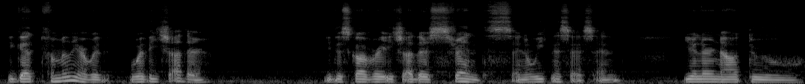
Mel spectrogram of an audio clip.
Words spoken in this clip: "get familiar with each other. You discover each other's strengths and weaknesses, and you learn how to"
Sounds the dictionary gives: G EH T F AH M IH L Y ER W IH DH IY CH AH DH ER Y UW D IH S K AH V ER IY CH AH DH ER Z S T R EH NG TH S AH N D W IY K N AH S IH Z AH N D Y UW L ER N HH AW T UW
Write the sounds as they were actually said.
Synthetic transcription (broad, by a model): G EH T F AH M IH L Y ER W IH DH IY CH AH DH ER Y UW D IH S K AH V ER IY CH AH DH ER S T R EH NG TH S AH N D W IY K N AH S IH S AH N D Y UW L ER N HH AW T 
